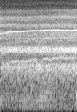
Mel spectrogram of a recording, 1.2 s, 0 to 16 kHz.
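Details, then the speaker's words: Steady high-pitched whine of a dental handpiece grinding away the marked outer tooth surface in veneer preparation, with the finish line at or 0.2–0.3 mm below the gumline. "chỉ cần làm sao mài hết cái bề mặt gì mài hết cái bề mặt mà chúng ta đánh dấu"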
